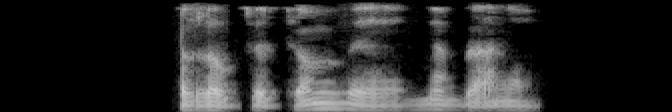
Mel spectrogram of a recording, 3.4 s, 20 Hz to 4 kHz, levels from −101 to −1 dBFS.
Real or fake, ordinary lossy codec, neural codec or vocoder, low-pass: fake; MP3, 32 kbps; codec, 16 kHz, 8 kbps, FreqCodec, larger model; 3.6 kHz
